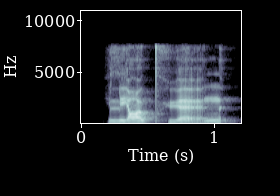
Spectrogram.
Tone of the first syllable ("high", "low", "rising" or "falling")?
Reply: rising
